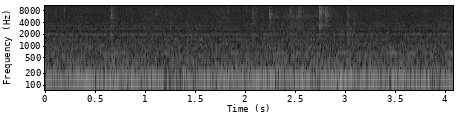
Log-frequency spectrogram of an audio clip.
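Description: Seibu 2000 series electric train running, heard from inside the leading car: a steady low rumble with a few faint clicks.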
